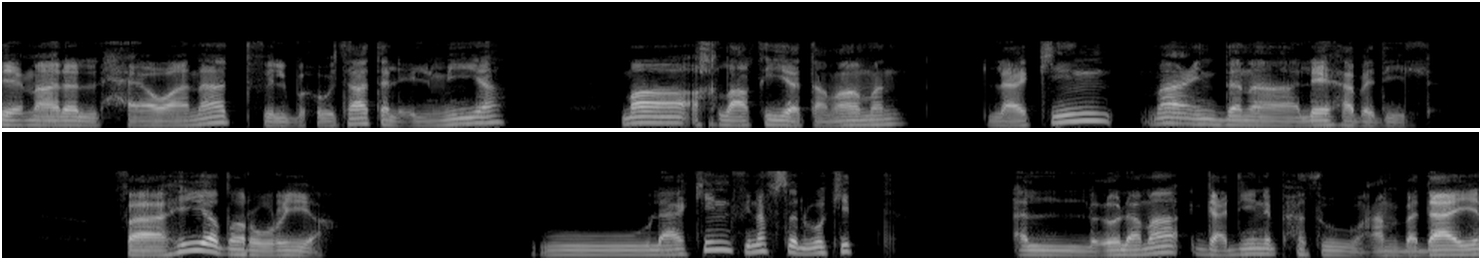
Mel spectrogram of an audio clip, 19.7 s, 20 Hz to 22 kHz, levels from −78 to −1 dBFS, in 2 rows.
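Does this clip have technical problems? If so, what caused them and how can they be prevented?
Yes. Throughout the speech nothing remains above 6.9 kHz and unquantised bands are filled with rough, fluttering noise, heavy damage likely from low-bitrate Dolby Digital compression, pointing to about 32 kbps. Encode at a higher bitrate to prevent it.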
